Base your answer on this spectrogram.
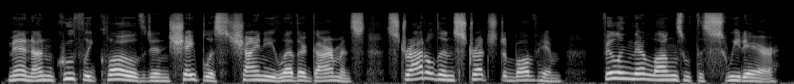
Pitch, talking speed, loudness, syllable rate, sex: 195 Hz, 150 wpm, -18 LUFS, 4.6 syllables/s, female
